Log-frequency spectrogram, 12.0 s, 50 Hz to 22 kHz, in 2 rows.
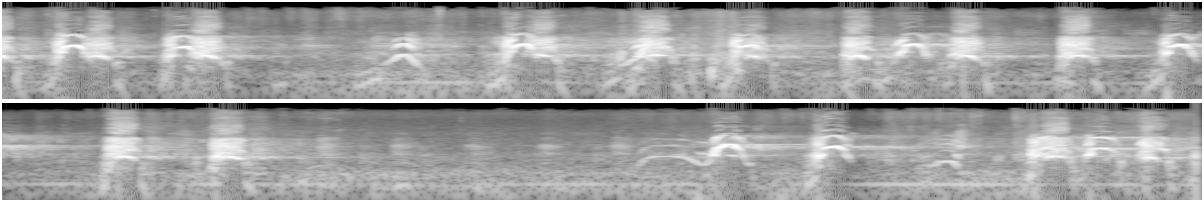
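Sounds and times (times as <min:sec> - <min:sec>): dogs barking: 0:00.0 - 0:01.4, 0:02.0 - 0:07.5, 0:09.6 - 0:12.0.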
